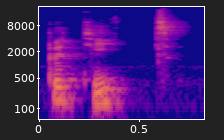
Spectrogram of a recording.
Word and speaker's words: petite: Now you would have noticed that je suis petit and je suis petite, even though you added an E at the end of petite, the pronunciation changes quite a lot.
